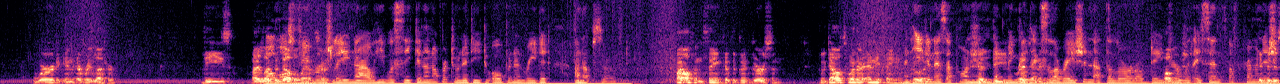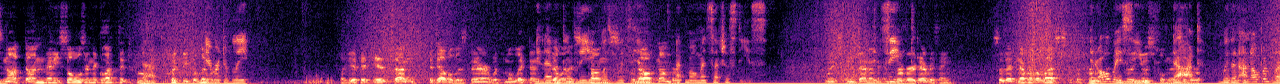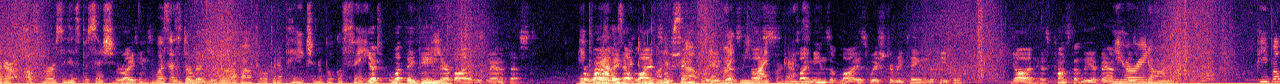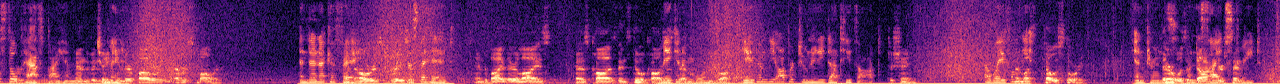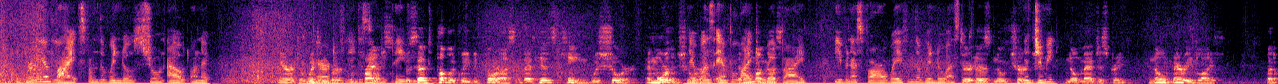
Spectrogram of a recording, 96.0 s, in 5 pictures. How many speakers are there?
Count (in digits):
2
